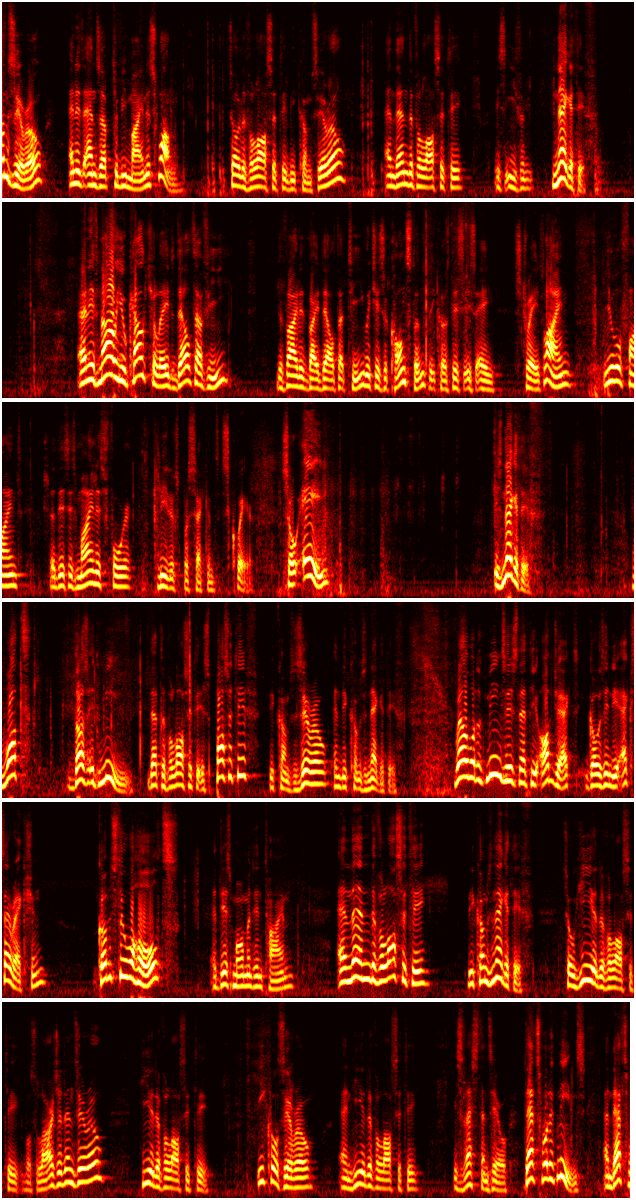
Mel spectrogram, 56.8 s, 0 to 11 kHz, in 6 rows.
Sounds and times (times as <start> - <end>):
Writing: 6.1 - 8.6, 12.4 - 14.0, 23.5 - 27.7, 44.3 - 44.7.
